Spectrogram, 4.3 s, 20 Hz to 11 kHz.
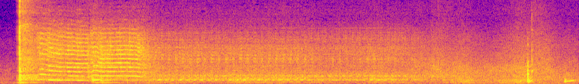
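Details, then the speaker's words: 2021.5 GPX Moto TSE250R dirt bike at key-on: a short buzzing whir for about a second, then a faint hum, as the exhaust power valve servo cycles through its normal startup routine and the dash computer comes on. "the sound it makes the servo this is the computer if you want to see that come on that's off that's on go through a little dance"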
